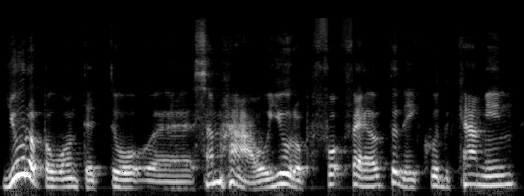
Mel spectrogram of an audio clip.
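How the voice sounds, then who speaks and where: A man hosting a political commentary show, talking casually with halting starts and many fillers. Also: medium pitch, animated, darkish tone. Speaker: host.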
